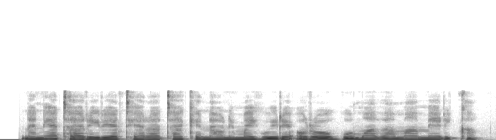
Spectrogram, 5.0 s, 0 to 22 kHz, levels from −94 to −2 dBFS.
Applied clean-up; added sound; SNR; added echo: none; none; none; none.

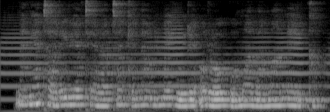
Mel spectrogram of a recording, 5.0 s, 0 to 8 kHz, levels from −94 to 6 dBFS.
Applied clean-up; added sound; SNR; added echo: none; Trumpet; 15 dB; reverberation time 0.6 s.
